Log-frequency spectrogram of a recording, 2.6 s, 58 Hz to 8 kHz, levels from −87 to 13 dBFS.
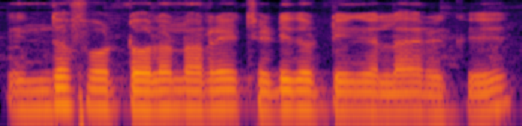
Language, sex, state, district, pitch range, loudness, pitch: Tamil, male, Tamil Nadu, Kanyakumari, 110-120 Hz, -18 LUFS, 115 Hz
